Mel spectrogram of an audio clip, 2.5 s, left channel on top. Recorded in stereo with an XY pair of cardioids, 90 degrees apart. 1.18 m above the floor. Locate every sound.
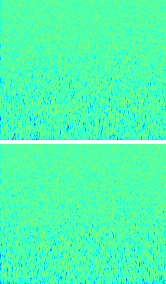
Only background noise.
